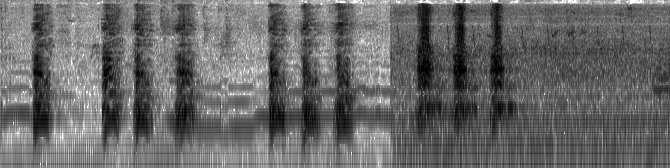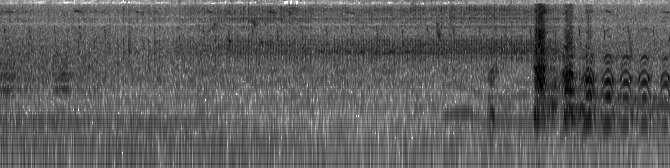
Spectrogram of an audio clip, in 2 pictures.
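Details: Dog barking in sharp bursts, a quick cluster of about eight barks over the first four seconds, then a long stretch of steady broad hiss and hum before a short burst of barks returns near the end.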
